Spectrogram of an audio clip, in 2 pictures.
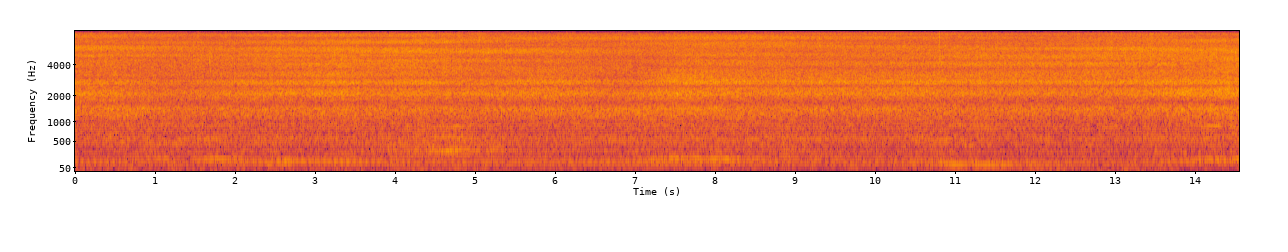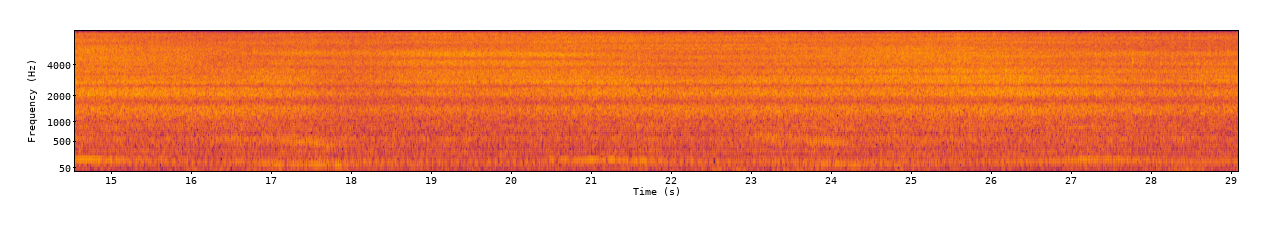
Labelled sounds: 5.1	5.3	vessel noise, 6.8 to 6.9 kHz

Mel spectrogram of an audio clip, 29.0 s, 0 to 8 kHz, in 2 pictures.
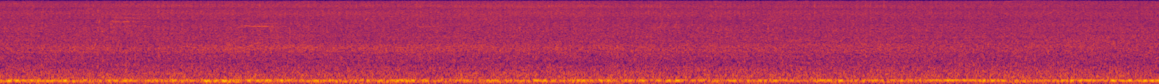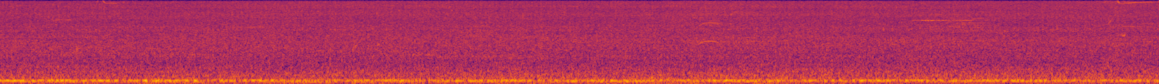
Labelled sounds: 25.9	26.8	killer whale, 2.6 to 4.9 kHz
28.3	28.9	killer whale, 7.0 to 7.9 kHz

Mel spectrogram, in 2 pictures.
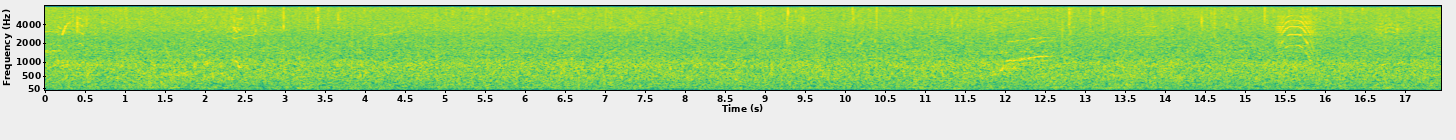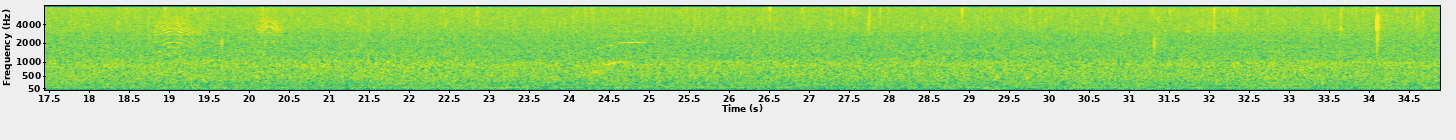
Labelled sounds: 2.5	2.7	killer whale, northern resident, A clan, AB subclan, 2.6 to 2.9 kHz
4.1	4.5	killer whale, northern resident, A clan, AB subclan, 2.7 to 3.1 kHz
12.0	12.6	killer whale, northern resident, A clan, AB subclan, 1.0 to 2.5 kHz
15.5	15.8	killer whale, northern resident, A clan, AB subclan, 3.4 to 4.7 kHz
18.8	19.2	killer whale, northern resident, A clan, AB subclan, 1.9 to 3.2 kHz
24.4	25.0	killer whale, northern resident, A clan, AB subclan, 0.88 to 2.2 kHz

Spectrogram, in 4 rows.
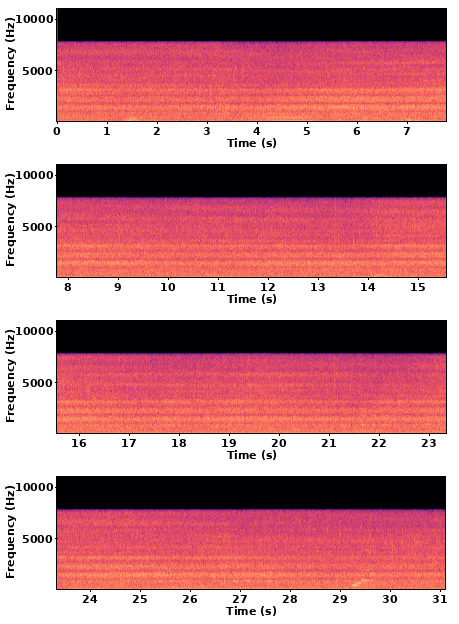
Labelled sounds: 29.4	29.7	humpback whale, 0.94 to 1.0 kHz

